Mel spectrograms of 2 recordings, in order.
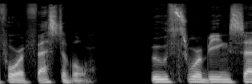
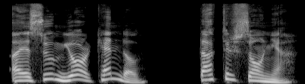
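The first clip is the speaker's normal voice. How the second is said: put-on high-energy woman, higher Jamaican-accented voice; higher pitch, slight Jamaican accent; 9 semitones higher than usual. A narrator's reading. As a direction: introduce yourself briskly with a light Jamaican lilt. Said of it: "said in a slight Jamaican accent".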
